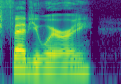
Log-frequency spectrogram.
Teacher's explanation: notice in the word february we have a silent r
